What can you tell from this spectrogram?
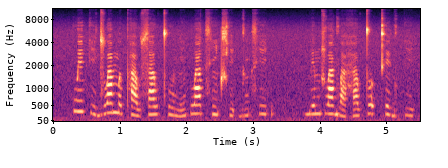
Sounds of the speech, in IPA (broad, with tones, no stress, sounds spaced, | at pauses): k w e˦ k i˨˩ d͡z w a˦ m ə˧ pʰ a˨˩ w s a˧ w t̪ʰ u˨˩ n ĩ˧ p w a˦ t͡sʰ ĩ˧ t͡ɕʰ i˨ ʔ ɡ ə˧ ŋ t͡sʰ i˦ ʔ | b e˦ m ɕ w a˦ ɡ w a˨˩ h a˧ w t̪ o˦ ʔ kʰ e˥˧ ɡ u˧ k i˥˧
